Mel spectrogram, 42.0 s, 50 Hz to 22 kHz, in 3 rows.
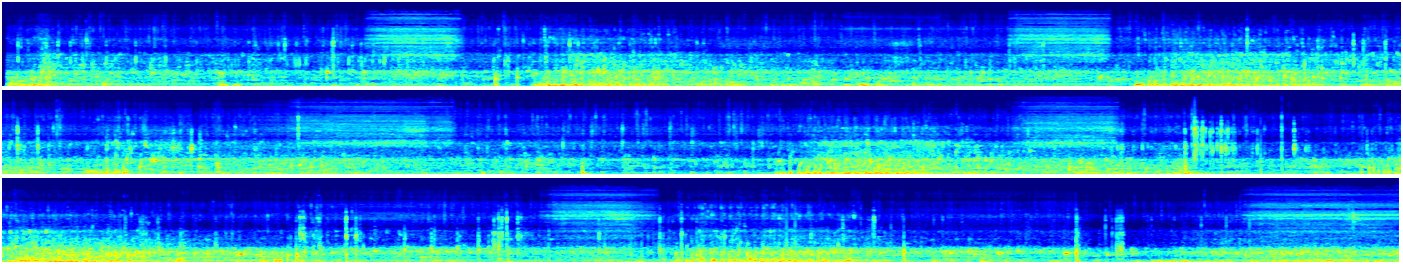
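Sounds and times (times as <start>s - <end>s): exhaled air bubbling underwater: 0.0s - 41.9s
regulator inhalation hiss: 3.6s - 4.8s, 10.1s - 11.2s, 16.8s - 18.6s, 24.1s - 25.3s, 33.4s - 34.6s, 40.4s - 41.9s.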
